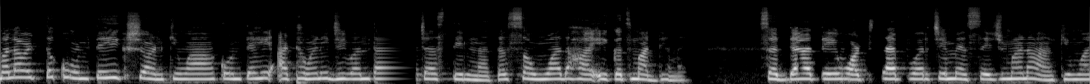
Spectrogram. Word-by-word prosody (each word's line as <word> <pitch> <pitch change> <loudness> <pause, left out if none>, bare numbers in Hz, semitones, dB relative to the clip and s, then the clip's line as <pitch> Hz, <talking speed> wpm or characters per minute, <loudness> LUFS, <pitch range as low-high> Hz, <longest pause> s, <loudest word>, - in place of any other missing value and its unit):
मला 295 +3 0
वाटतं 315 +1 -3
कोणतेही 300 -1 +1
क्षण 275 -8 -1
किंवा 245 -1 0
कोणत्याही 265 +2 0
आठवणी 260 +1 0
जिवंत 250 0 +2
करायच्या 260 -1 -6
असतील 240 -1 -3
ना, 200 -1 -1
तर 230 - 0
संवाद 250 -1 +1
हा 245 -1 -2
एकच 235 +2 -1
माध्यम 220 -4 0
आहे. 190 - -10 0.8
सध्या 245 +1 +3
ते 250 0 +3
WhatsAppवरचे 250 +2 +1
मेसेज 240 -2 +1
म्हणा 260 -4 +1
किंवा 230 0 -1
250 Hz, 125 wpm, -17 LUFS, 235-260 Hz, 0.8 s, सध्या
